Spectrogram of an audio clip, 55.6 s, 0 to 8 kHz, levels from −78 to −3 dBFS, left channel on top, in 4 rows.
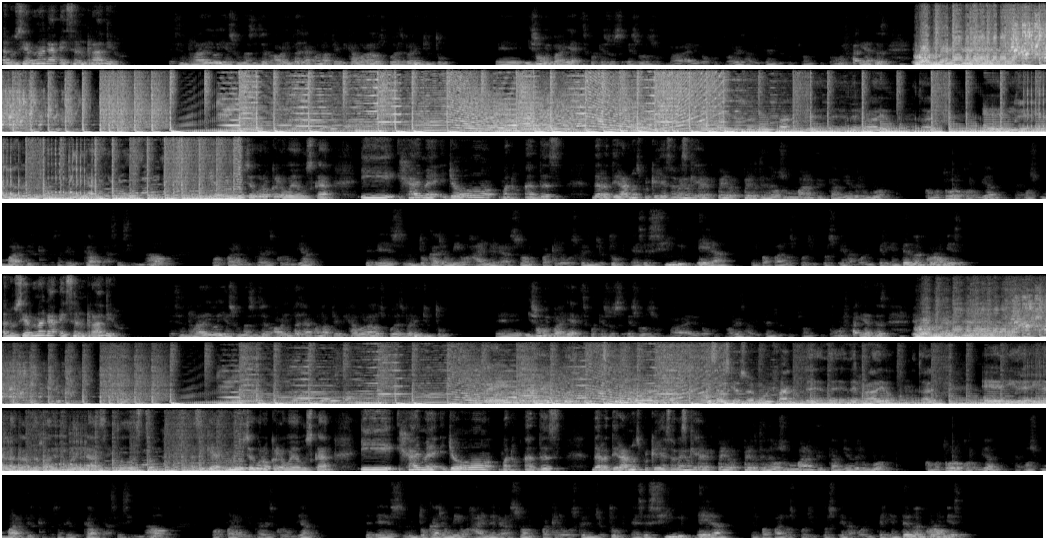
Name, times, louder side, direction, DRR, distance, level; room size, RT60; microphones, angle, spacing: voice 1, 0.0-1.5 20.1-35.3 35.7-37.1, right 2 dB, 70° right, 1.3 m, -28 dB
voice 2, 2.2-6.0 6.6-16.1 16.9-19.0 36.8-39.7 40.1-44.0 44.6-45.9 46.6-51.4 51.7-54.6, right 1 dB, 20° right, 1.6 m, -35 dB
sound 1, 12.2-31.0, left 5 dB, 60° left, 0.4 m, -20 dB
7.8 x 3.9 x 3.1 m
head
